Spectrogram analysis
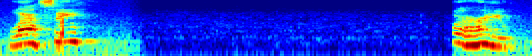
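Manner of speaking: put-on high-pitched little boy calling out. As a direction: call for a lost dog in a small boy's voice. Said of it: "you hear a little boy".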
